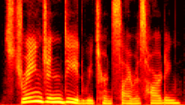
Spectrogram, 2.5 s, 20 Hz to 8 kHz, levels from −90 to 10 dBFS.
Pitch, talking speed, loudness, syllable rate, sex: 225 Hz, 120 wpm, -14 LUFS, 4.7 syllables/s, female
